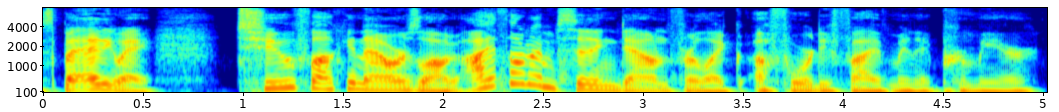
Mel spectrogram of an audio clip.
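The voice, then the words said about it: Strained, hoarse voice. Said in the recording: “sorry, I was losing my voice.”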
